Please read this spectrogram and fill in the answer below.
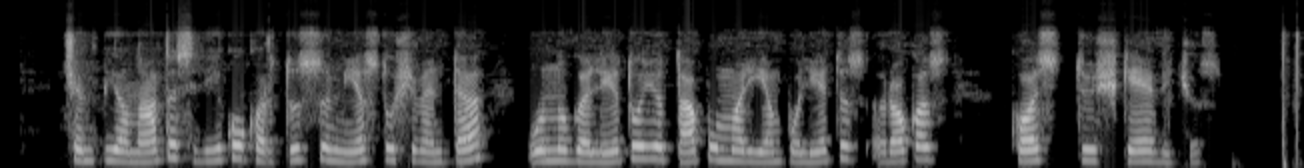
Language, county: Lithuanian, Marijampolė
